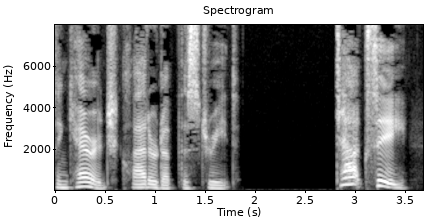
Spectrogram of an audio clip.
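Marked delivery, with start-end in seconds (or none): 2.8-3.6 loud call for a cab; yelling. A narrator's reading. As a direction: shout it down the street. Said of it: "yelled Jack".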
